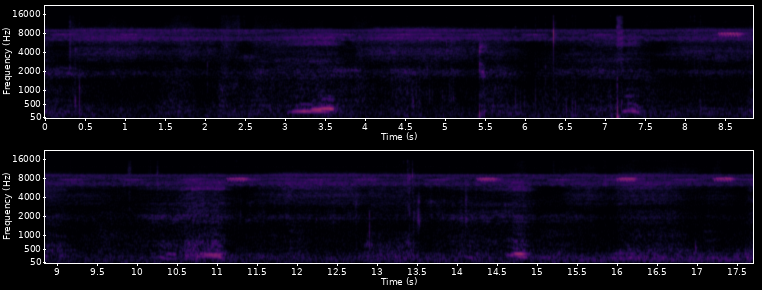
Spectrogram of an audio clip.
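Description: Faint steady sizzling of egg and chopped vegetables frying in a hot nonstick pan, with scattered short scrapes and clicks of a spatula stirring through them.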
